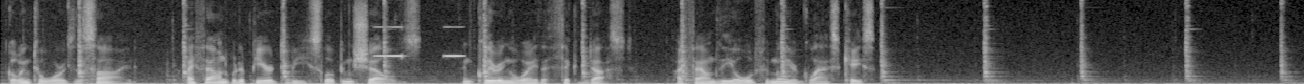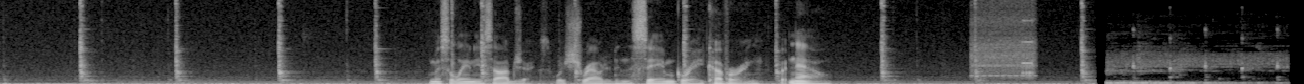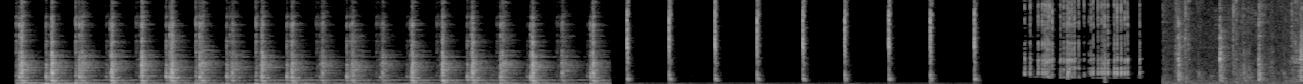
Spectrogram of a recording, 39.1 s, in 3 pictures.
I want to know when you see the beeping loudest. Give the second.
4 s.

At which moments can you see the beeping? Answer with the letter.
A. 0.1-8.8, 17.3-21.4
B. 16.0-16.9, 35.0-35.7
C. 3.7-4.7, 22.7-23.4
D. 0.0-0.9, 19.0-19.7
C.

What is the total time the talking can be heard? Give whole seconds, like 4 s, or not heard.
13 s.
